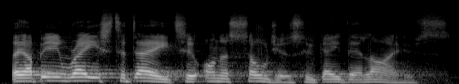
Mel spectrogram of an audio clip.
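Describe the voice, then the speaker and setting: Older British pastor, emphatic sermon delivery with slowed stresses; long church-hall reverb. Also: male voice, mid-range voice, a little mellow. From Britain. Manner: emphatic preaching cadence, slowing to stress key phrases.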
